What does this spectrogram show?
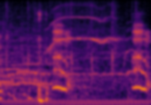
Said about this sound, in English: Then the whole bar cheers.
